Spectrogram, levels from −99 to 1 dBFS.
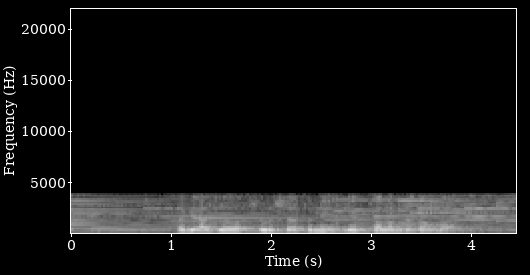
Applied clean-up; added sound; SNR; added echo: none; Harp; 15 dB; reverberation time 1.8 s.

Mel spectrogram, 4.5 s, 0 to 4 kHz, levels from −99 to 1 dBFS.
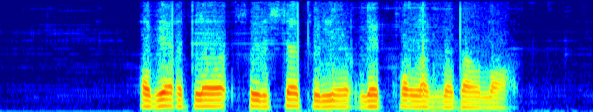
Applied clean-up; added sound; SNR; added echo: neural separator model SepFormer WHAMR!.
